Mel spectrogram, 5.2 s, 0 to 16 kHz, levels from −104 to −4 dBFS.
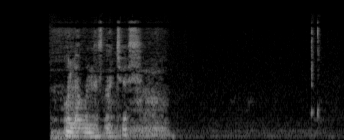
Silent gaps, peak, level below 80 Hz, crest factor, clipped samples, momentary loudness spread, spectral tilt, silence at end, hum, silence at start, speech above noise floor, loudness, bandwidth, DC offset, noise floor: none; -24 dBFS; -66 dBFS; 22 dB; under 0.1%; 21 LU; -5 dB/octave; 0.4 s; none; 0.75 s; 38 dB; -41 LUFS; 9.6 kHz; under 0.1%; -78 dBFS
